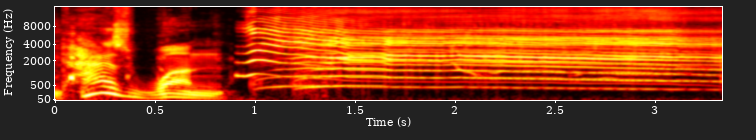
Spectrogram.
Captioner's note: all cry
